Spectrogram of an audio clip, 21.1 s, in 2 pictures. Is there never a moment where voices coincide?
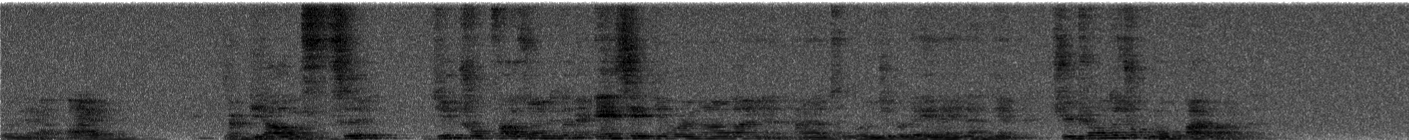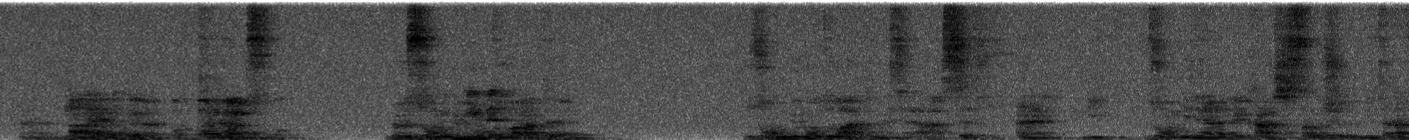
No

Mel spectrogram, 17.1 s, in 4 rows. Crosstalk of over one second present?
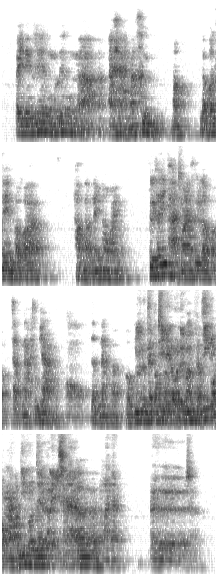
Yes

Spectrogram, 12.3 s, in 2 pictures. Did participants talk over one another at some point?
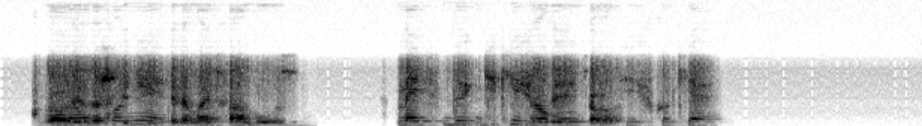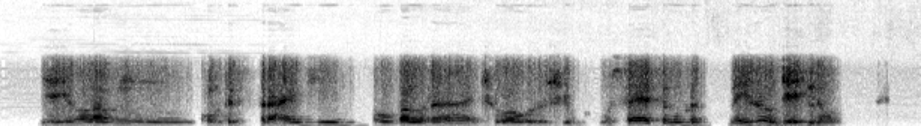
Yes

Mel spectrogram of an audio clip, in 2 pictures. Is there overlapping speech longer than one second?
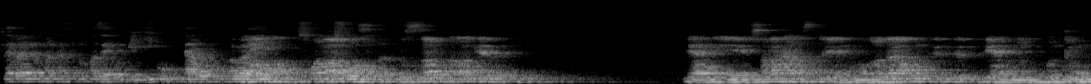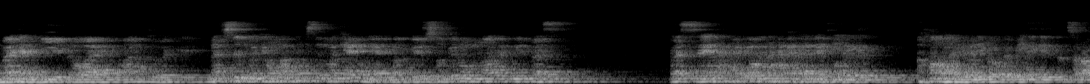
Yes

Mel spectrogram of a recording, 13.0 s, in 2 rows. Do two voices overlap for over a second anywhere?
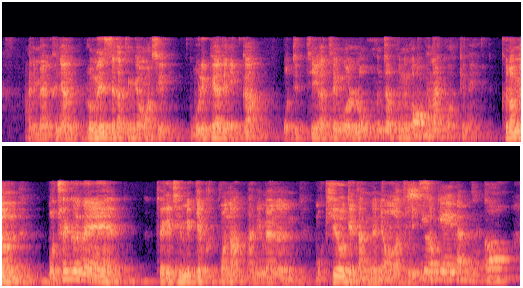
No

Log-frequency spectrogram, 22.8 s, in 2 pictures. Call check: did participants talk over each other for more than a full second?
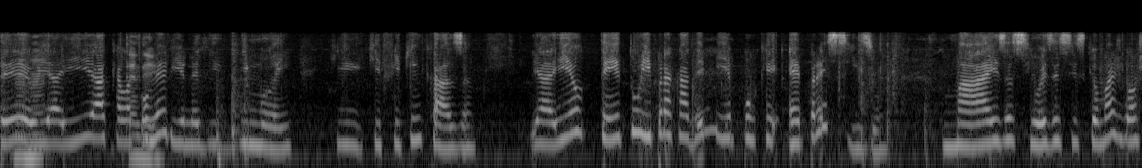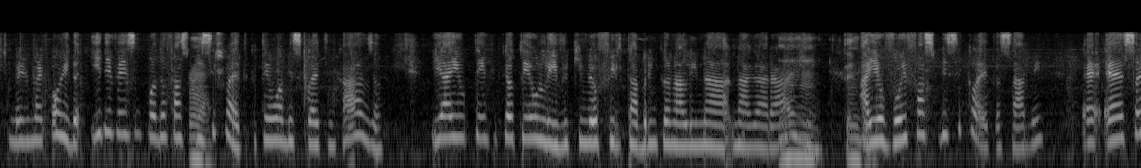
No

